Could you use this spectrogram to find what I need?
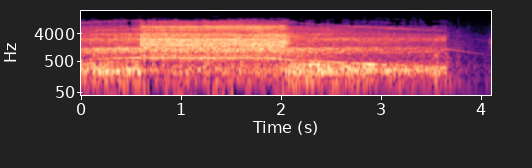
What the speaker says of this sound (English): when I turn this on, it still makes a sucking noise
